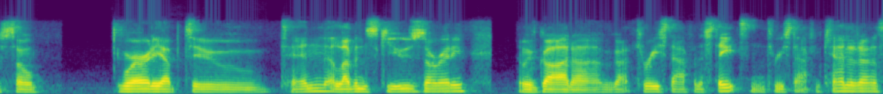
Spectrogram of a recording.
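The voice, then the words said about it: Canadian English accent. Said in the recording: “I'm Canadian, in case anyone didn't know, from my goofy accent.”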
